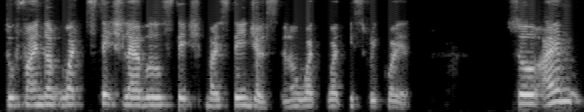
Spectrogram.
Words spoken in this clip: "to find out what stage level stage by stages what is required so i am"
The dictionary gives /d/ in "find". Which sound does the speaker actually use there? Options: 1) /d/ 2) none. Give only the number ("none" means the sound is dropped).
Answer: 1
